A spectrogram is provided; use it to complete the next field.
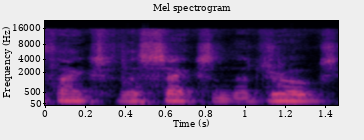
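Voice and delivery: ordinary talk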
